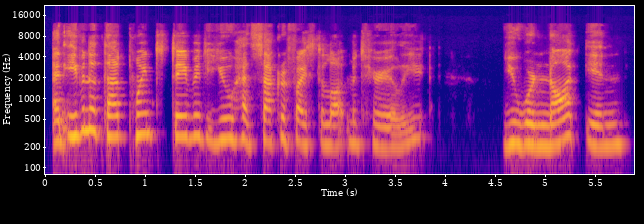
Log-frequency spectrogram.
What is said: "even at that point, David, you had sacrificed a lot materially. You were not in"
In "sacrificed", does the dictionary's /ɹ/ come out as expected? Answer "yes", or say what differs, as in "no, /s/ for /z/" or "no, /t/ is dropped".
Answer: yes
